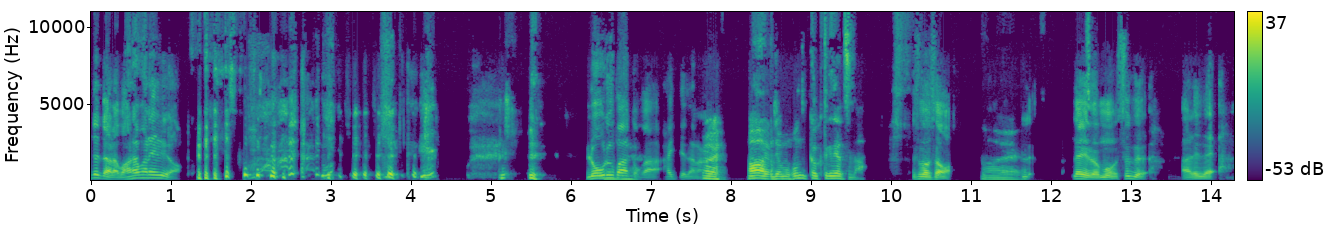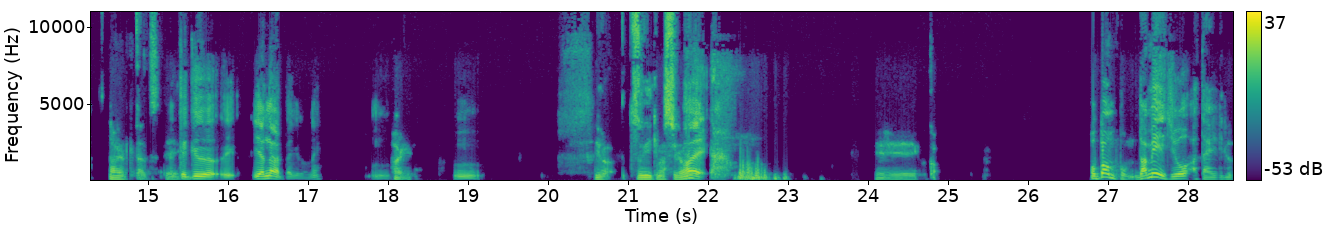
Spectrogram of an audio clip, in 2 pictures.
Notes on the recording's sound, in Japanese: ZOOMで収録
